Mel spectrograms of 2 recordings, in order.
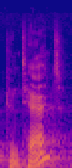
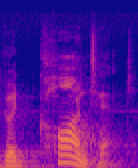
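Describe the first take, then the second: First: "content" stressed on the end, con-TENT; stress on second syllable. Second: "content" stressed on the front, CON-tent; stress on first syllable. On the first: Preacher showing the word "content" stressed on the end. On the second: Preacher showing the noun "content" stressed on the front. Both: Shown as a demonstration. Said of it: "how you say it, it means two different things".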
